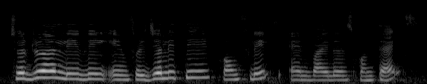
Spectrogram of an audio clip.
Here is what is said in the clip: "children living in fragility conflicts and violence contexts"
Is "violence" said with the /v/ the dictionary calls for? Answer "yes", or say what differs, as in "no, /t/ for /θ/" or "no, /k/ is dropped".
yes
